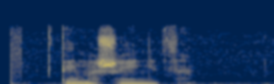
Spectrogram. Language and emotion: Russian, sad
